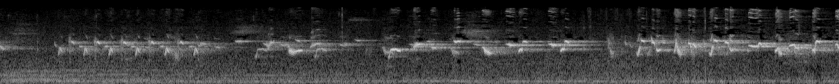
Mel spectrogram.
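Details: Energetic song of a tame sooty-headed bulbul: chattering runs of bright, downward-flicking chirps that rise and fall in loudness, sometimes overlapping in quick sequences.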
